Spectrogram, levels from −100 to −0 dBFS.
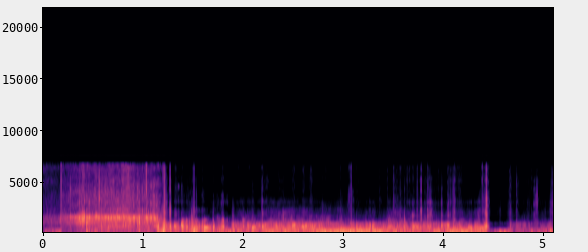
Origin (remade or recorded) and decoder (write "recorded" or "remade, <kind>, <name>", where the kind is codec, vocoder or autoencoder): remade, codec, SNAC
